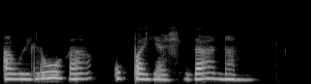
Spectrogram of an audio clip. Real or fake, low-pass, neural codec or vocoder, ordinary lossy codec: real; 7.2 kHz; none; Opus, 32 kbps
